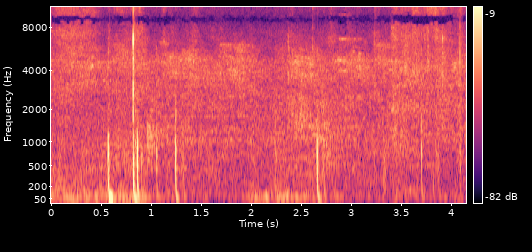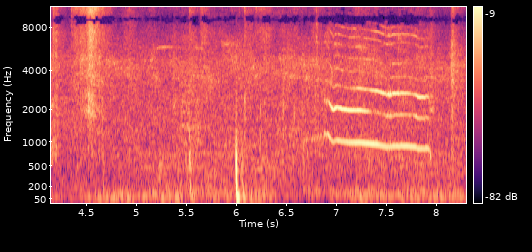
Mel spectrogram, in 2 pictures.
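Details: Hungry stray cats living on the street: scattered taps and knocks, then a single drawn-out meow near the end that slides slowly downward in pitch, over a low steady background hum.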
